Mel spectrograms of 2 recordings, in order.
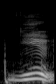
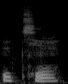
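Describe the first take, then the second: First: The first syllable ends in an 'n' sound. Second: The second syllable begins with a 'ch' sound. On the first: The word is written showing its original parts. "발음이 어떻게 되면 면일 이렇게 발음이 됩니다" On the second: The word is written as it is pronounced. "며칠이라고 발음을 합니다"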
